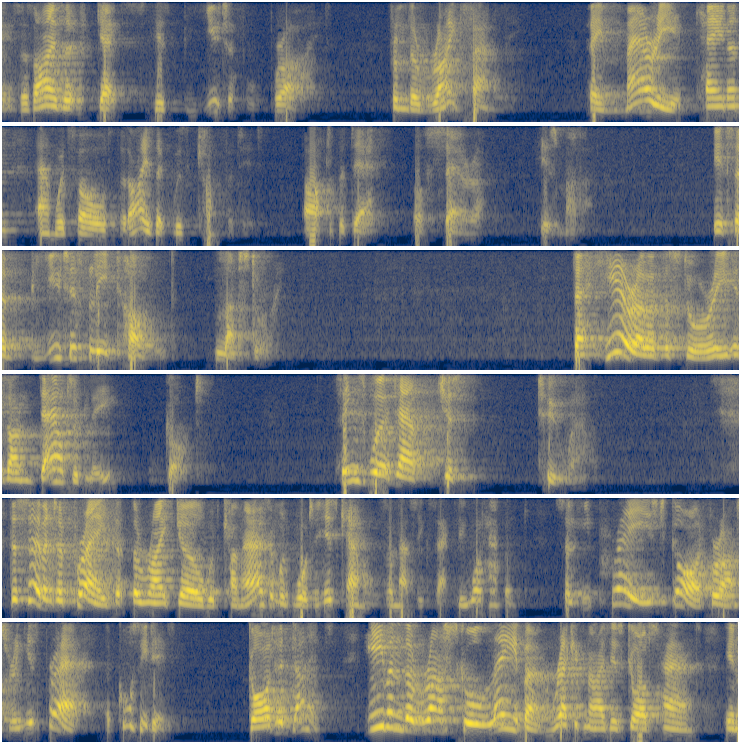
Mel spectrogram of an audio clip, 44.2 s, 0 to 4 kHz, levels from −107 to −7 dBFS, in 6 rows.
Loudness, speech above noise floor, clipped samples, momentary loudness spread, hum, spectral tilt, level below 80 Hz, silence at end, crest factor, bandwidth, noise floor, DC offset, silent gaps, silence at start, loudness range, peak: -21 LUFS; 50 dB; under 0.1%; 20 LU; none; -8 dB/octave; -56 dBFS; 0 s; 20 dB; 4 kHz; -71 dBFS; under 0.1%; none; 0 s; 13 LU; -2 dBFS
